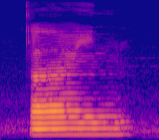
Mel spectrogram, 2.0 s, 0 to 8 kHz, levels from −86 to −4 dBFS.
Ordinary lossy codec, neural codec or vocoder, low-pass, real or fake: none; none; none; real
